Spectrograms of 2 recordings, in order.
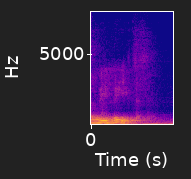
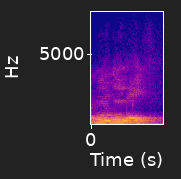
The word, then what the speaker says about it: Lilith: and it's actually pronounced Lilith Really? or Lilith with a little Y in before the TH.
